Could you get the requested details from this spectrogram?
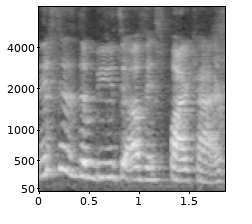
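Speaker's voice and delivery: cracking up laughing while talking. Podcast co-host losing it with her co-host, cracking up laughing. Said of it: "I'm cracking up".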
